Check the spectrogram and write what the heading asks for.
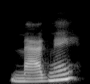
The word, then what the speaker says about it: Magne: And I'm going to call this guy Magne. His name is spelled Magne.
